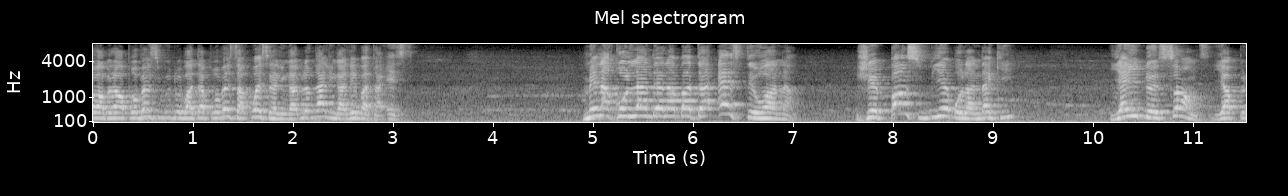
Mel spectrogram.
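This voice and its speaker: A man's voice: sits high, a bit bright, reverberant, slight background noise. A man with a Congolese accent hosting a political news commentary, impassioned and mixing languages, with emphatic rising bursts. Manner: impassioned, switching between French and Lingala, with emphatic rising bursts. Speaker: host of a news commentary channel.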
